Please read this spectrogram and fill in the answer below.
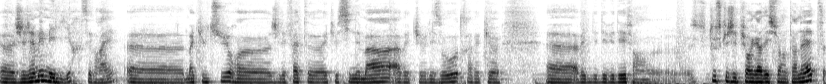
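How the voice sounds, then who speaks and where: A man with a dark, mellow tone and a medium pitch speaks at a moderate pace with fairly even intonation. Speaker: improv comedian; primary school teacher. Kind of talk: radio interview answer.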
